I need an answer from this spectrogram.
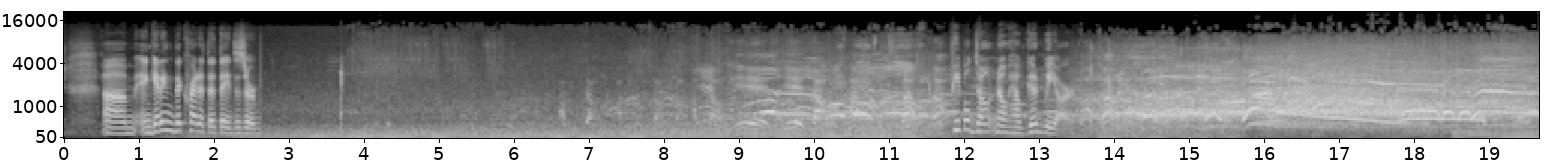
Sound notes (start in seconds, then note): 9.7 crowd chattering; 13.7 crowd cheering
